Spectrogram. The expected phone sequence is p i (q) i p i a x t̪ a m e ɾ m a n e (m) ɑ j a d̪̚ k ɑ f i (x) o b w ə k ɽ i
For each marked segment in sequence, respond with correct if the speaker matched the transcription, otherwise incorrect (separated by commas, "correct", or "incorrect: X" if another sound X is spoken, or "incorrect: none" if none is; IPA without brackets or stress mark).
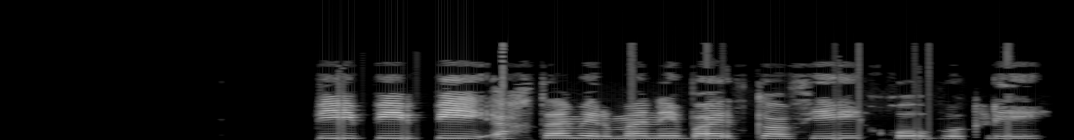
incorrect: p, incorrect: b, correct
